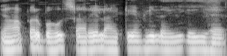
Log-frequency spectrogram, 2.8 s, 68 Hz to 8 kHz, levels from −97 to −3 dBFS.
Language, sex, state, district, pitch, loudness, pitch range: Hindi, male, Jharkhand, Deoghar, 120 Hz, -17 LUFS, 115-125 Hz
